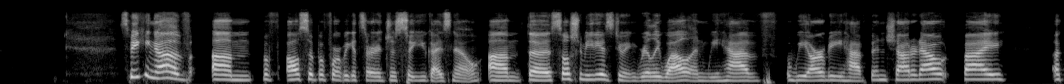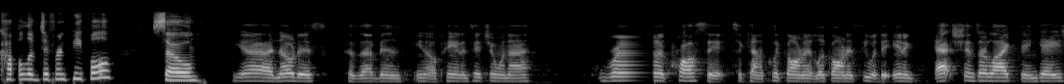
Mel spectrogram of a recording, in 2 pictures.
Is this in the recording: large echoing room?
no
